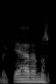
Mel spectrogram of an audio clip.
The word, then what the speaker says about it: McCadams: right we pronounce it McAdams but that's the way it is MC capital C a DA m/s McAdams and we always have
